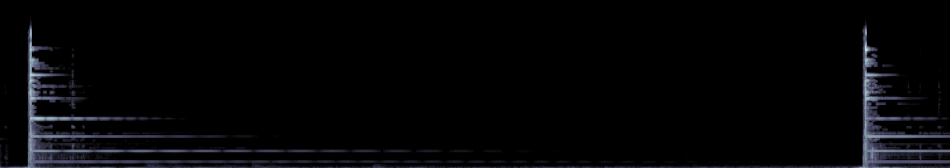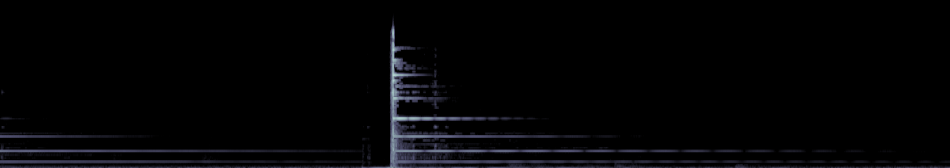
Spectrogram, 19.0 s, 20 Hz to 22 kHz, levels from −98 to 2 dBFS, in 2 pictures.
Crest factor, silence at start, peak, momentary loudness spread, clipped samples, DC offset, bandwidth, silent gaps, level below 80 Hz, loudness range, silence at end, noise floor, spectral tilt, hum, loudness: 38 dB; 0.1 s; 0 dBFS; 25 LU; under 0.1%; under 0.1%; 15.5 kHz; none; -58 dBFS; 13 LU; 4.5 s; -73 dBFS; 2 dB/octave; none; -25 LUFS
